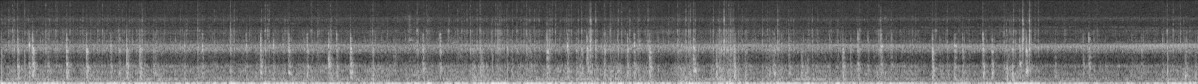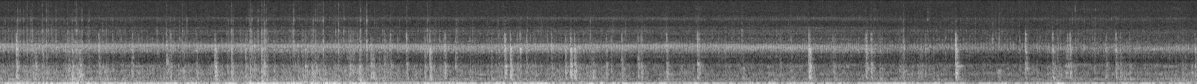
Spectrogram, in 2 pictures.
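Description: Off-road vehicle driving slowly over a rutted, muddy forest track: a steady low engine rumble with a steady high whine over it, and frequent knocks and rattles as it goes over bumps.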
